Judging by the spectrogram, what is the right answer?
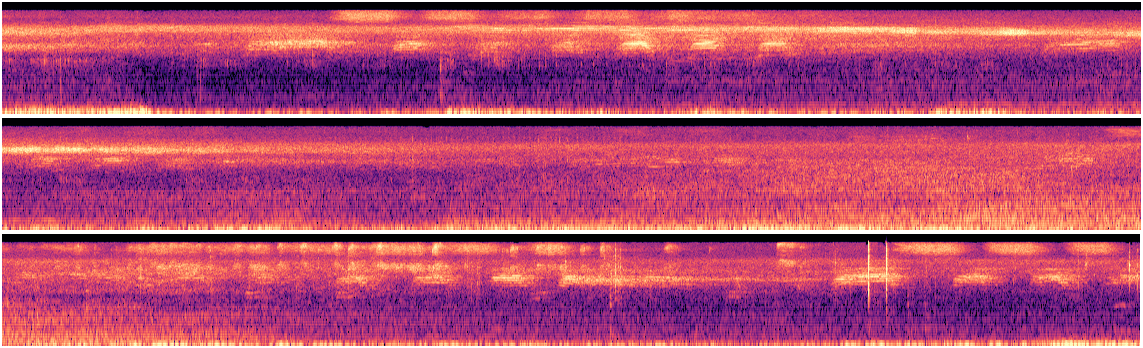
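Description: Cicadas buzzing in a steady chorus, with pulsing high calls, over low wind rumble on the microphone of a moving bicycle. A broad rushing noise with a low hum swells and fades past the middle.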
